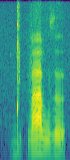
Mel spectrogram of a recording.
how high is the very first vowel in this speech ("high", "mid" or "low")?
high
